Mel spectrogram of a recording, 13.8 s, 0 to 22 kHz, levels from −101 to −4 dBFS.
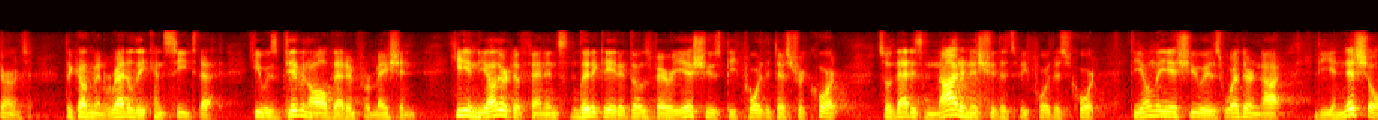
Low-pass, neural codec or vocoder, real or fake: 7.2 kHz; codec, 16 kHz, 0.8 kbps, ZipCodec; fake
